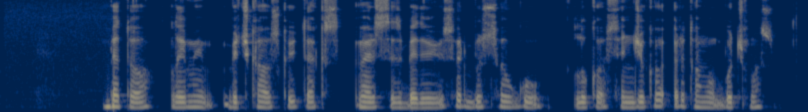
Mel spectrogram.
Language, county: Lithuanian, Klaipėda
